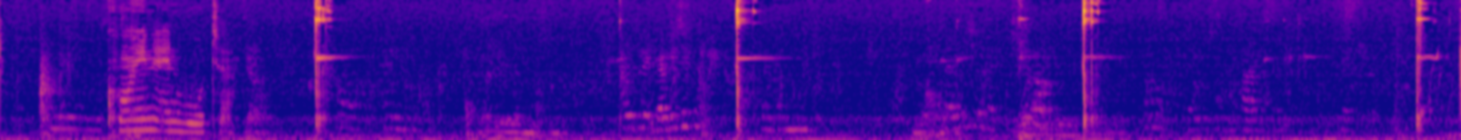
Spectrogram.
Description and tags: sonicsnaps GemsEtoy davidcoininwater
coin in water
sonicsnaps, TCR, Etoy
